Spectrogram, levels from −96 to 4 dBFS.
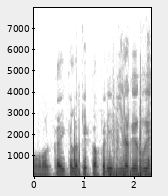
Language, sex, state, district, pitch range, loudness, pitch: Hindi, male, Bihar, East Champaran, 125-130 Hz, -24 LUFS, 130 Hz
